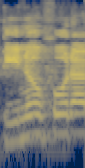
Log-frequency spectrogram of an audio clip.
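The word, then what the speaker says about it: Ctenophora: दूसरा हो जाएगा टीनोफोरा, सी इसमें साइलेंट होता है, टीनोफोरा।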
